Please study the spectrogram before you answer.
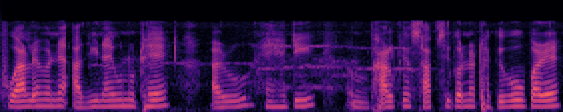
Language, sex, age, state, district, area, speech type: Assamese, female, 60+, Assam, Dibrugarh, rural, spontaneous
